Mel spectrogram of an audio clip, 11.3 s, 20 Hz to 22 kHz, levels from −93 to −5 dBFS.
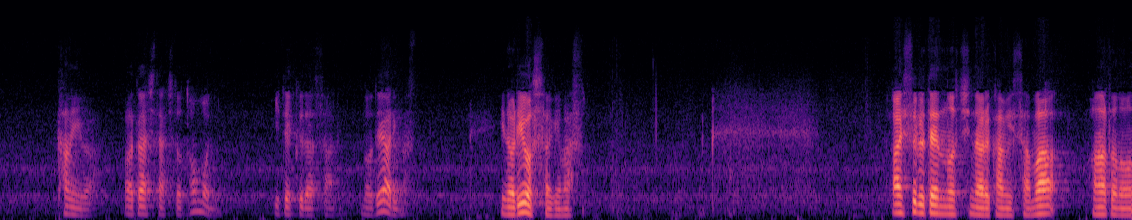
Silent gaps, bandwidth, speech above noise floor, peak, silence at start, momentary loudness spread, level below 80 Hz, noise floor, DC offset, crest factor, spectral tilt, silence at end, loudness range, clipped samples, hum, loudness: none; 15.5 kHz; 32 dB; -8 dBFS; 0.6 s; 26 LU; -78 dBFS; -63 dBFS; under 0.1%; 26 dB; -6.5 dB/octave; 0 s; 13 LU; under 0.1%; none; -30 LUFS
